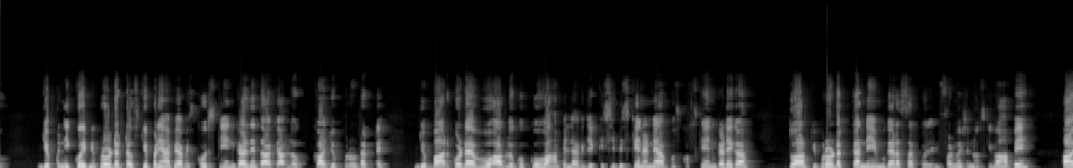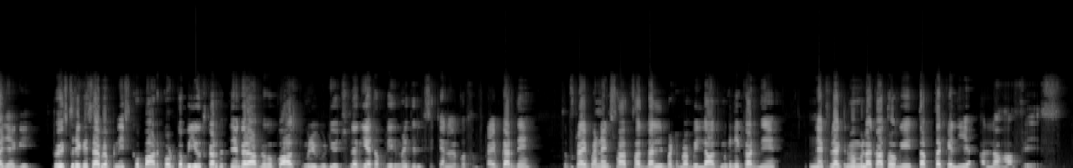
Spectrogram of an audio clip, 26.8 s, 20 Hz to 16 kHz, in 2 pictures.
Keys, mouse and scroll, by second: 0.9 scroll up 1, 2.1-2.8 scroll down 1, 2.8 scroll up 1.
